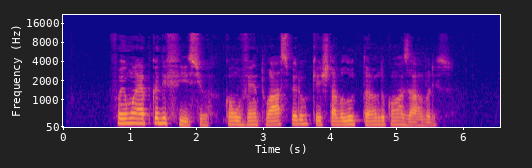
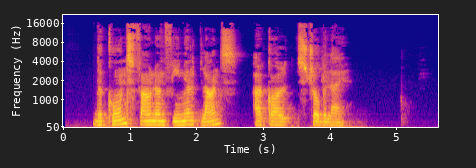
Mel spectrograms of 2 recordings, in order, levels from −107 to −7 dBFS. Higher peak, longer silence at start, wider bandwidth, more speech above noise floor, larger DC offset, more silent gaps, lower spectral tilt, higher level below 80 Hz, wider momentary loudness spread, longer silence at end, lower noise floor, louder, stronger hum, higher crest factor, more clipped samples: second, -20 dBFS vs -2 dBFS; first, 0.8 s vs 0.45 s; second, 11.5 kHz vs 16.5 kHz; about the same, 52 dB vs 50 dB; neither; neither; first, -7 dB/octave vs -4.5 dB/octave; second, -80 dBFS vs -42 dBFS; about the same, 8 LU vs 8 LU; second, 0.85 s vs 1.25 s; first, -87 dBFS vs -66 dBFS; second, -36 LUFS vs -16 LUFS; neither; about the same, 16 dB vs 16 dB; neither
